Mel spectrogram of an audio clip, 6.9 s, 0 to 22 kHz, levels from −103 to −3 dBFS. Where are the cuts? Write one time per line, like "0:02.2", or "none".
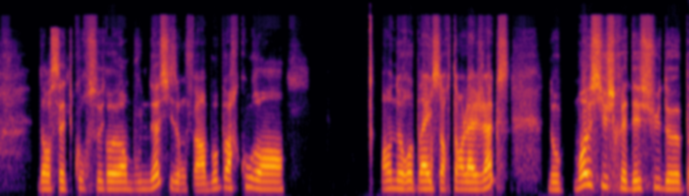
0:01.0
0:04.3
0:05.6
